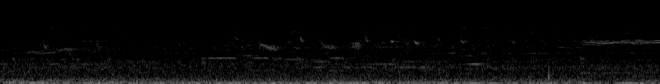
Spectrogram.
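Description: Birds calling with short, scattered chirps over a steady low rumble of outdoor background noise.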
